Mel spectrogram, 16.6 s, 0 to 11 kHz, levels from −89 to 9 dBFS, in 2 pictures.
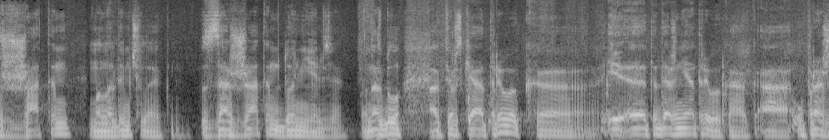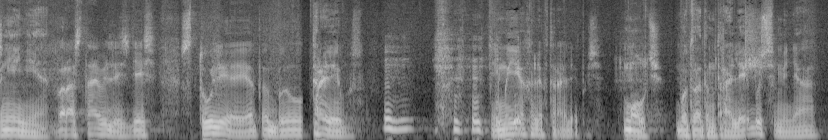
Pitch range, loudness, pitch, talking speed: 70-95 Hz, -15 LUFS, 80 Hz, 140 wpm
